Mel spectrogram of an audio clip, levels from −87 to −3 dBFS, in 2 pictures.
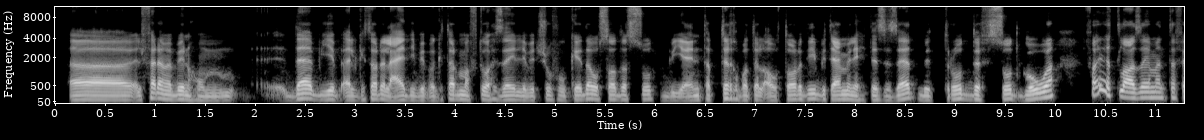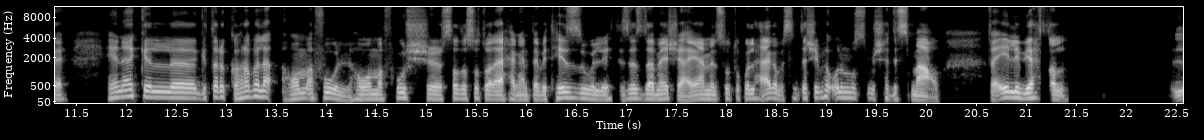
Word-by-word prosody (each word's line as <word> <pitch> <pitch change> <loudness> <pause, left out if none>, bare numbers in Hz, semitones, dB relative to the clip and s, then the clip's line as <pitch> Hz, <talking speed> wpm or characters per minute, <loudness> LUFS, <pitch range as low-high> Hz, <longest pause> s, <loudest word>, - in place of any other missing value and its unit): آآ 100 -1 +4
الفرق 135 +7 +1
ما 110 - +2
بينهم 90 -4 -3
آآ، - - -18
ده 125 +9 +3
بيبقى 110 -1 -3
الجيتار 100 +6 -2
العادي، 95 -3 +4
بيبقى 90 -1 -6
جيتار 110 +7 -2
مفتوح 110 +1 -3
زي 100 -1 -1
اللي 95 -1 -3
بتشوفه 100 +2 -7
وكده 105 +5 -1
وصدى 110 -2 -1
الصوت 115 +2 -4
ب 90 - -14
يعني 90 +1 0
أنت - - -8
بتخبَط - - -3
الأوتار 105 +6 -2
دي، 120 +2 -3
بتعمل 110 -1 +1
إهتزازات، 95 -2 -1
بترُد 115 -1 -3
في - - -14
الصوت 120 +1 -2
جوَّه 130 +11 +3 0.3
فيطلَع، 185 -7 +2
زي 150 +2 0
ما 150 0 -1
أنت 140 0 -7
فاهم. 115 -6 -3 0.4
هناك 170 +6 +1
الجيتار 145 -2 +2
الكهربا 160 +3 0
لأ، 170 -1 +2
هو 115 +5 -1
مقفول، 125 -6 -2
هو 115 +2 0
ما 115 -1 0
فيهوش 140 0 -2
صدى 120 +2 -2
صوت 130 +2 -3
ولا 110 - +4
أي 110 - +7
حاجة، 115 -4 -2
أنت 105 +1 -2
بتهز 140 +5 0
والإهتزاز 115 +1 -2
ده 120 0 +3
ماشي، 120 +1 +1
هيعمل 115 0 +3
صوت 125 +4 -6
وكل 125 -1 -2
حاجة 135 - +3
بس 110 0 -5
أنت 130 - -6
شِبه 145 +2 -2
almost 145 -2 -3
مش 125 - -5
هتسمَعه، - - +3 0.5
فإيه - - +5
اللي 150 0 +6
بيحصَل؟ 130 -7 +2 1.0
ل - - -18
115 Hz, 180 wpm, -25 LUFS, 100-135 Hz, 1.0 s, أي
